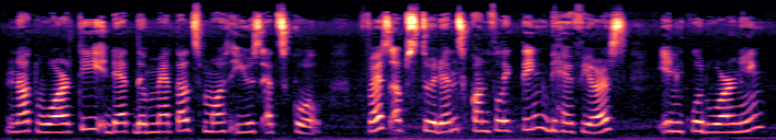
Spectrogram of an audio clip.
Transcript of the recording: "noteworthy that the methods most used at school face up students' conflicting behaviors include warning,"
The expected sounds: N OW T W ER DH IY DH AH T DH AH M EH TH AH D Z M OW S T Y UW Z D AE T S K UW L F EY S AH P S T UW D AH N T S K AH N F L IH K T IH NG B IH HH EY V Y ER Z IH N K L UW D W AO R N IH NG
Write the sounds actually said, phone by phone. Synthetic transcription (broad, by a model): N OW T W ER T IY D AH T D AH M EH T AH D S M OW S T Y UW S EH T S K UW L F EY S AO F S T UW D AH N T S K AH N F L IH K T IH NG B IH HH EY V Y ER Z IH N K L UW D W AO R N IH NG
